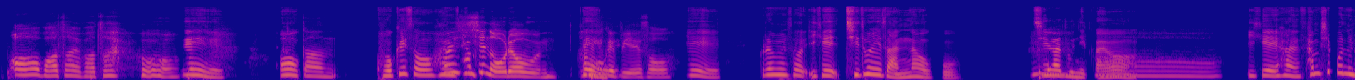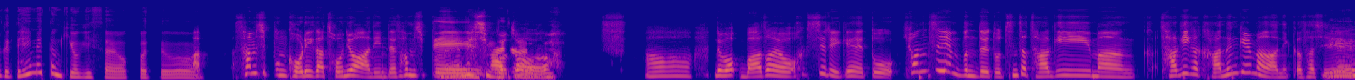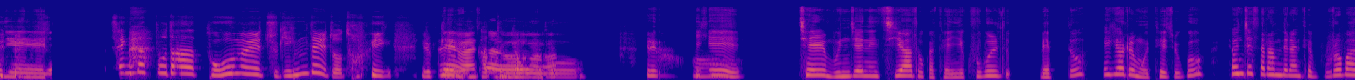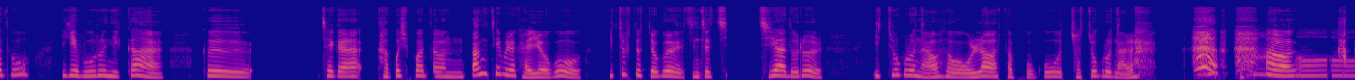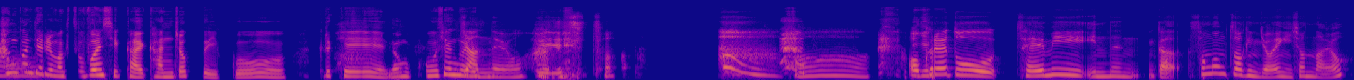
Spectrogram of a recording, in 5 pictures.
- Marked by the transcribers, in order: tapping; laughing while speaking: "맞아요"; other background noise; gasp; laughing while speaking: "헤매신"; laugh; laughing while speaking: "저희"; laughing while speaking: "날 아 막"; laugh; laughing while speaking: "진짜"; laugh
- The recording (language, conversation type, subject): Korean, podcast, 여행 중 길을 잃었던 순간 중 가장 기억에 남는 때는 언제였나요?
